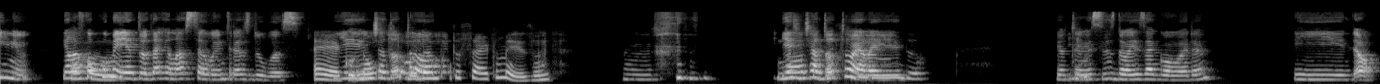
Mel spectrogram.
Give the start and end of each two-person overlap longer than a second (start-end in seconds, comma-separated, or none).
3.1-4.5, 7.8-9.1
